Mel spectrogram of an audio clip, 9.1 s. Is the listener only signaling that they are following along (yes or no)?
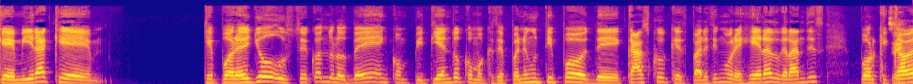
yes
